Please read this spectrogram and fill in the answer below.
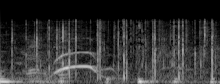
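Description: Scattered applause from a small audience, with one voice calling out in a single rising-then-falling note about half a second in.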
